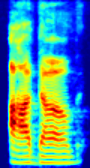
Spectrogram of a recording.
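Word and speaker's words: אדם: This is where you get the word Adam Ma, Adam Ni, or Adama Wana, which is what?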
